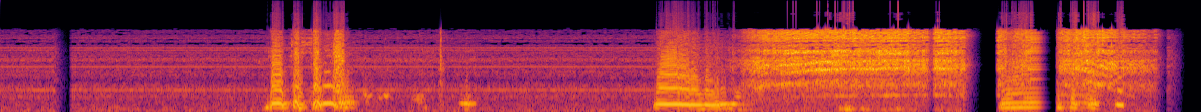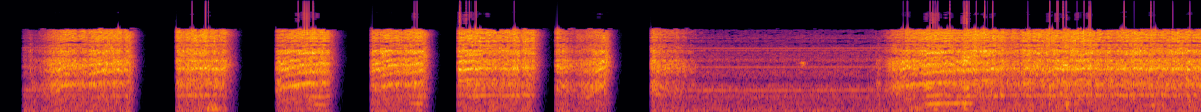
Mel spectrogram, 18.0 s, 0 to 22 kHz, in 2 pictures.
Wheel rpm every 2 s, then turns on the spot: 0, 10, 130, 70, 120, 130, 60, 100, 120.
none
